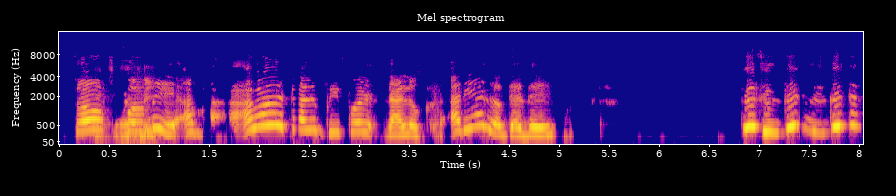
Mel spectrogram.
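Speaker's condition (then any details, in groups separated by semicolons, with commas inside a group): Cerebral palsy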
